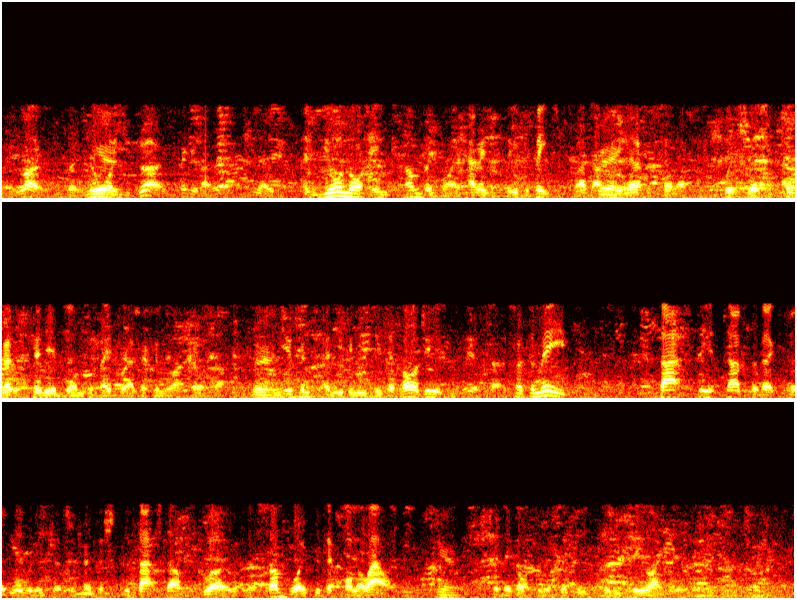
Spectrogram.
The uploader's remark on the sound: Live From #HiMSS 2016: Day Three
